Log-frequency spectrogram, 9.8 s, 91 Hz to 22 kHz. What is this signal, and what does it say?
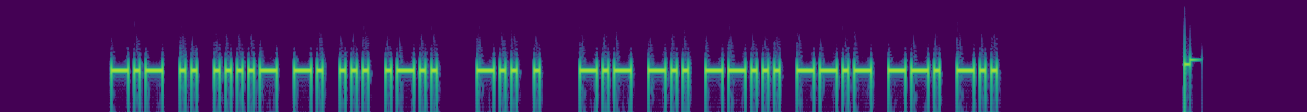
Morse code, heard as a keyed tone, about 28 wpm, 700 Hz. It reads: KI4NSL DE KD7QGD
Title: USA Callsign DE Callsign - 6 Characters - 28wpm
